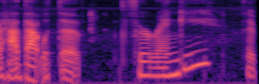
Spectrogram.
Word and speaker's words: Ferengi: mean we sort of had that with the ferengi did i pronounce that one right you did pronounce it correctly yeah episode with picard yes making progress instead of ferengay yeah yeah um with like picard that vengeance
